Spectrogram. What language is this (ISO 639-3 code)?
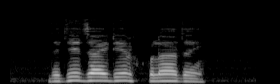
pus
